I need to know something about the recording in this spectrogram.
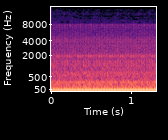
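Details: VW Touran idling right after an oil change (5W30, new filter, old oil very black), hood open; it starts better than before, when it used to judder on starting. Steady, even low rumble with no knocks or misses: normal, healthy idle.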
